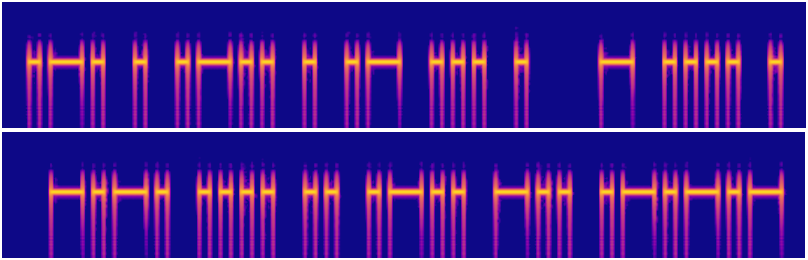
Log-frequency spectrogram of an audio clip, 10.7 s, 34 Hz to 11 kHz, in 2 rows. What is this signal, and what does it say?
Morse code, heard as a keyed tone, about 17 wpm, 700 Hz. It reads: RELEASE THE CHILD.
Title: Sentences from Top 1100 Words 17wpm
